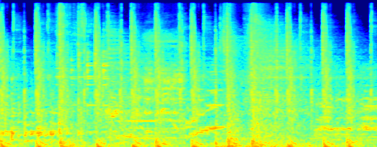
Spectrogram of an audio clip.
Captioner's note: drummers tapping; upbeat music; metal clanging; horns trumpeting; singers harmonize faintly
